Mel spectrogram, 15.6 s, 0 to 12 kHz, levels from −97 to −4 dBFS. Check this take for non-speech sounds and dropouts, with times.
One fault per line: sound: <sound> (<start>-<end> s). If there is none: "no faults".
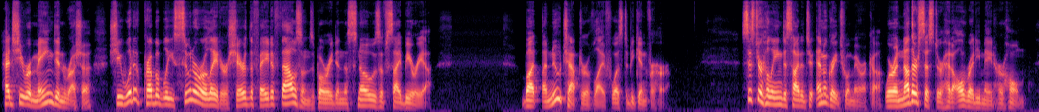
no faults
